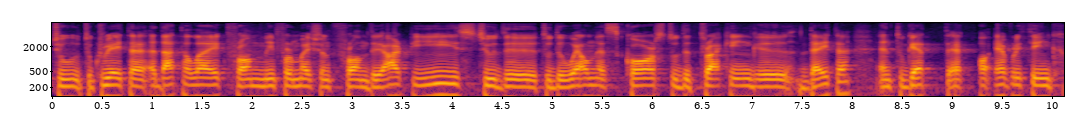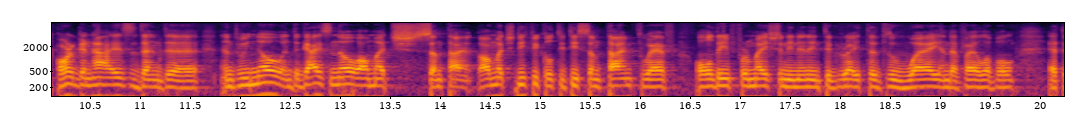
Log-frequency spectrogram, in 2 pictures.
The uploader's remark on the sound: Recorded at the 2019 OptaPro Analytics Forum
